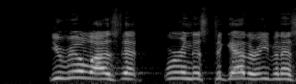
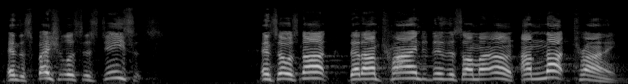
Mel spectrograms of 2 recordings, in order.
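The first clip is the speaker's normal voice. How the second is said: ordinary talk, nothing marked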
